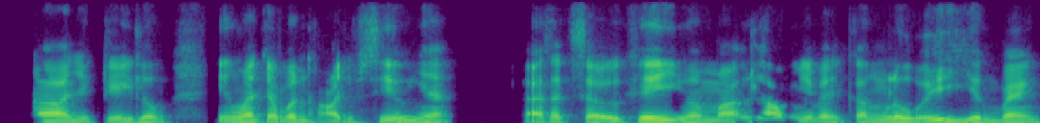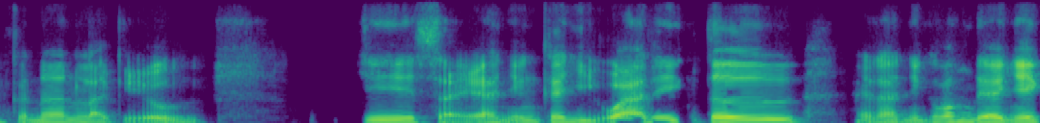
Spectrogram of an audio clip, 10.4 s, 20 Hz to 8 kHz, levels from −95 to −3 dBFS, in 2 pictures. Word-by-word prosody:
Ờ, 100 -3 +3
nhất 100 +4 -5
trí 110 +4 -2
luôn, 120 -4 -2 0.2
nhưng 150 - -2
mà 120 - +3
cho 115 - +2
mình 110 -2 0
hỏi 100 - -3
chút 130 - -8
xíu 155 - -1
nha, 180 -5 -2 0.4
là - - +1
thật - - -4
sự - - +1
khi 145 -1 +5
mà 120 -3 0
mở 100 +4 -1
lòng 105 -6 -1
thì 100 - -2
phải 105 - -2
cần 105 0 -3
lưu 125 +2 +2
ý 165 +7 +2
gì 145 - +2
hông 130 -4 -4
bạn? 105 0 0
Có - - -6
nên 135 -1 -1
là, 120 - -2
kiểu, - - -3 0.9
chia 145 -1 +2
sẻ 140 -1 -1
những 110 +2 -3
cái 150 +2 +1
gì 115 -1 -2
quá - - +5
riêng 145 -1 +1
tư, 155 +2 +5 0.3
hay - - -6
là - - -1
những - - -5
cái 165 - -4
vấn 175 0 +1
đề 110 - +6
nhạy 110 +3 +6
130 Hz, 265 wpm, -24 LUFS, 110-145 Hz, 0.9 s, đề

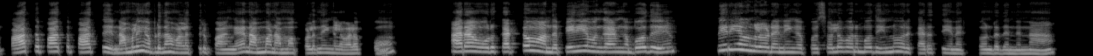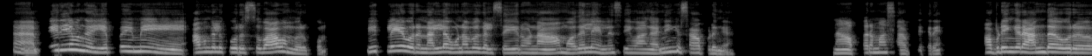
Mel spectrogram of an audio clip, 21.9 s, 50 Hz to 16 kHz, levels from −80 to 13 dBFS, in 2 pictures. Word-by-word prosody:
பார்த்து, 290 - +4
பார்த்து, 280 0 +4
பார்த்து 255 +1 +1
நம்மளையும் 270 +6 +2
அப்பிடி 250 -1 -3
தான் 260 - 0
வளர்த்திருப்பாங்க. 215 -2 -3 0.2
நம்ம, 240 +2 +1
நம்ம 210 0 -3
குழந்தைங்கள 210 -1 -3
வளர்ப்போம். 195 +6 -6 0.6
ஆனா, 290 +2 +8
ஒரு 265 +1 0
கட்டம் 310 +5 +4
அந்த 250 -2 +1
பெரியவங்கங்கம்போது, 270 -3 +1 0.6
பெரியவங்களோட 345 -7 +2
நீங்க 245 -1 -3
இப்போ 230 - -11
சொல்ல 245 +2 -3
வரும்போது, 270 -1 -4
இன்னொரு 260 -1 -4
கருத்து 210 +1 -7
எனக்கு 190 -1 -8
தோண்றுது 195 -1 -5
என்னன்னா, 180 0 -5 0.8
ஆ - - +2 0.2
பெரியவங்க 355 -2 +4 0.2
எப்பயுமே 285 +3 0 0.5
அவுங்களுக்கு 255 0 -2
ஒரு 225 - -2
சுபாவம் 240 +1 +2
இருக்கும். 175 - -11 0.4
வீட்டிலேயே 295 +2 +3
ஒரு 245 -2 +1
நல்ல 235 +4 +4
உணவுகள் 245 -4 -2
செய்றோன்னா, 210 -1 -1 0.2
முதல்ல 235 +4 -1
என்ன 215 +2 -6
செய்வாங்க? 210 -2 -3
"நீங்க 275 +3 -2
சாப்பிடுங்க. 195 -6 -4 1.1
நான் 195 0 +1
அப்பறமா 220 +5 -4
சாப்பிட்டுக்கிறேன்". 175 -1 -9 0.4
அப்பிடிங்கிற 260 +1 +2
அந்த 255 +1 +3
ஒரு 230 -2 +2
245 Hz, 135 wpm, -22 LUFS, 215-270 Hz, 1.1 s, ஆனா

